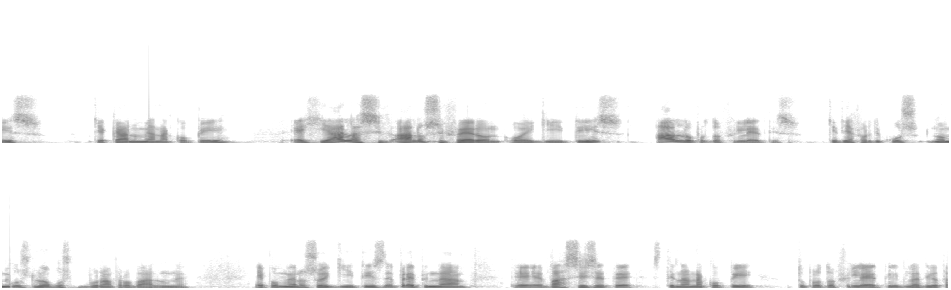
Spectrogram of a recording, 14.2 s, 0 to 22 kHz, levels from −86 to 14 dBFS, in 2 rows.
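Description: At 1.11 s, just before "ανακοπή έχει άλλο συμφέρον", the speech jumps ahead by about 40 ms. This is a dropped buffer, likely an overrun. The samples were overwritten before being read, so the two sides butt together with no silence. The same skip recurs at 7.17 s, after "άλλο πρωτοφυλέτης και διαφορετικού", losing about 100 ms. From 7.55 to 9.32 s the speech turns rough and synthetic with no gap or loss of band. This AMR rate drop fits the codec stepping down from 12.65 to 6.6 kbit/s. At 10.62 s another skip removes about 100 ms. After "ε βασίζεται στην ανακοπή", from 13.33 s to the end, the same raspy rate drop returns.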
